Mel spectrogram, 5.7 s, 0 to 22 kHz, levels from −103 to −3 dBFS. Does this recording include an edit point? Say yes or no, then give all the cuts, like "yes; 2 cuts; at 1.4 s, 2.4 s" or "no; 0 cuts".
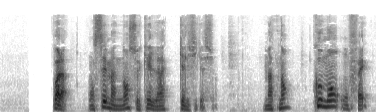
no; 0 cuts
